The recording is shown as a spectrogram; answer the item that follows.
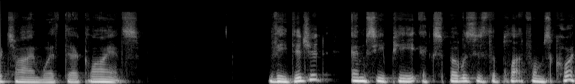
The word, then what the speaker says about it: d1g1t: And by the way, Digit is spelled D1G1T, in case you are wondering or you're unfamiliar with the firm.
